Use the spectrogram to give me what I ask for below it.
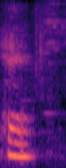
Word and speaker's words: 해: Okay, hair. It's pronounced hair.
